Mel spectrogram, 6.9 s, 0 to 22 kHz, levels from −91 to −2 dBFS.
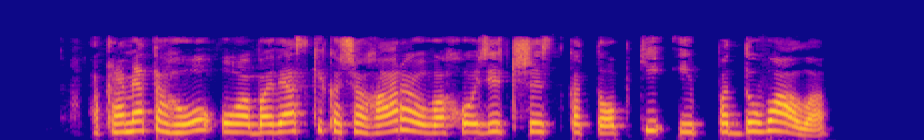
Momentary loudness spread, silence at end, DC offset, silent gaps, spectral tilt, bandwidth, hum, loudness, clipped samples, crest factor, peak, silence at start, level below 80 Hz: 10 LU; 0.75 s; under 0.1%; 4.75-4.80 s, 5.30-5.38 s; -3.5 dB/octave; 7.8 kHz; none; -17 LUFS; under 0.1%; 16 dB; -2 dBFS; 0.7 s; -64 dBFS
